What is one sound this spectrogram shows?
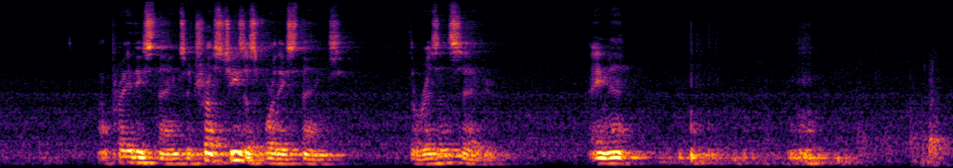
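A man speaks calmly through a microphone in an echoing hall.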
